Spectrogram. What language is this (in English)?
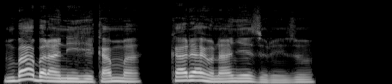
Igbo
